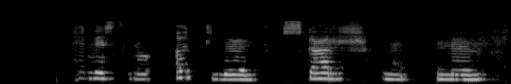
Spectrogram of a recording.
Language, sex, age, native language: Icelandic, female, 18-19, Icelandic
